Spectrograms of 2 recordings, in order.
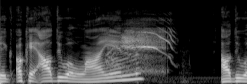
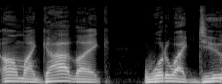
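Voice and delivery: ordinary talk

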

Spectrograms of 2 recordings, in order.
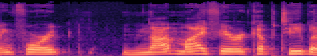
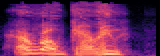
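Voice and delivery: put-on cartoon dog voice, higher; 3 semitones higher than usual. Greeting Carrie at the start of a comic talk: Scooby-Doo voice. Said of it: "This is my voice of Scooby-Doo".

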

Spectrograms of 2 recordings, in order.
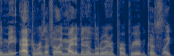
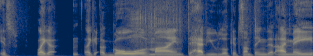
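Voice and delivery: ordinary talk

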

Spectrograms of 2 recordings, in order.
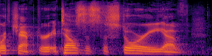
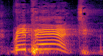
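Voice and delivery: very loud, shrill, high joking shout; 14 dB louder than usual. Reading a verse from the Amplified Version as a joke: saying it really loud. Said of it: "It's you say it really loud".

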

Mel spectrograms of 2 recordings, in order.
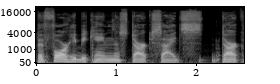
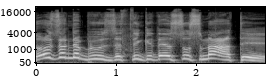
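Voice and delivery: belted way up high with an Italian flavour; 14 semitones higher, 9 dB louder than usual. Imitating Boss Nass answering a question: Italian-sounding Boss Nass voice. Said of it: "That's Italian still".

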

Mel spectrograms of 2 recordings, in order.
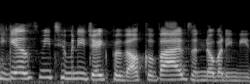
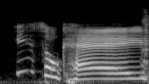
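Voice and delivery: the word okay stretched and drawn out; 3 semitones higher than usual. Retelling what a bachelor kept telling people: Juan Pablo impression. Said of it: "your Juan Pablo impression again".

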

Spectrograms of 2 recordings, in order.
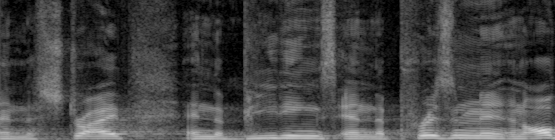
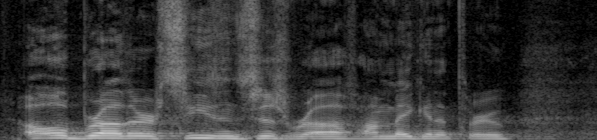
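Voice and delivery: put-on southern drawl; 3 dB quieter than usual. Imitating someone using seasons as an excuse: Matthew McConaughey voice. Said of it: "my best Matthew McConaughey impression".

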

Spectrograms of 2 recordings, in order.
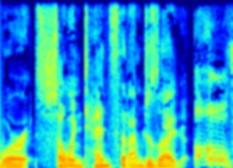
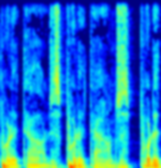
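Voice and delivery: put-on whisper, lower pitch and quieter; 5 semitones lower, 5 dB quieter than usual. Retelling how a man whispered to a kid holding an RPG: imitating a whisper. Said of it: "And he's whispering".

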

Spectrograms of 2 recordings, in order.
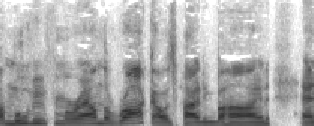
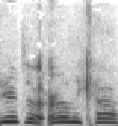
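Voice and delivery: put-on hot girl voice, higher pitch; 7 semitones higher, 3 dB quieter than usual. Imagining how a hot girl gave an early game copy: imitating a hot girl. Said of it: "the hot chick who's like".

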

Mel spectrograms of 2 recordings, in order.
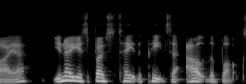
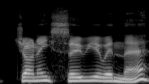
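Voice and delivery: put-on Cockney accent, raised and high, calling out; 6 semitones higher, 5 dB louder than usual. Retelling a man calling to his neighbours' two kids, in a cockney accent. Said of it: "In his fucking Cockney accent".

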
